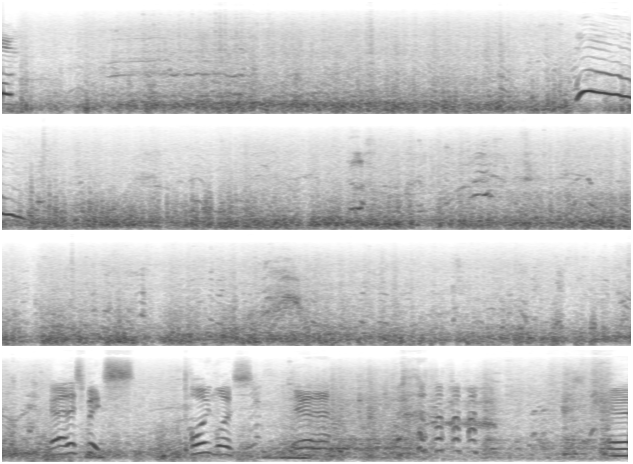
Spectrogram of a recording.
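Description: Wind rushes loudly past a roller coaster as it speeds along.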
